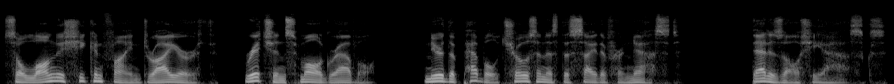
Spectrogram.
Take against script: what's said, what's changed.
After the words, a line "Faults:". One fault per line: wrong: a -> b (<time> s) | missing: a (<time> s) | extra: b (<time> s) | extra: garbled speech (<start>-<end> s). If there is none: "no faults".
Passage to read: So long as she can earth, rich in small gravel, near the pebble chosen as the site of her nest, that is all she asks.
So long as she can find dry earth, rich in small gravel, near the pebble chosen as the site of her nest, that is all she asks.
Faults:
extra: find dry (1.0 s)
